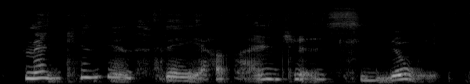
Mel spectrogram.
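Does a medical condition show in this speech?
Yes: cerebral palsy; speech affected.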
